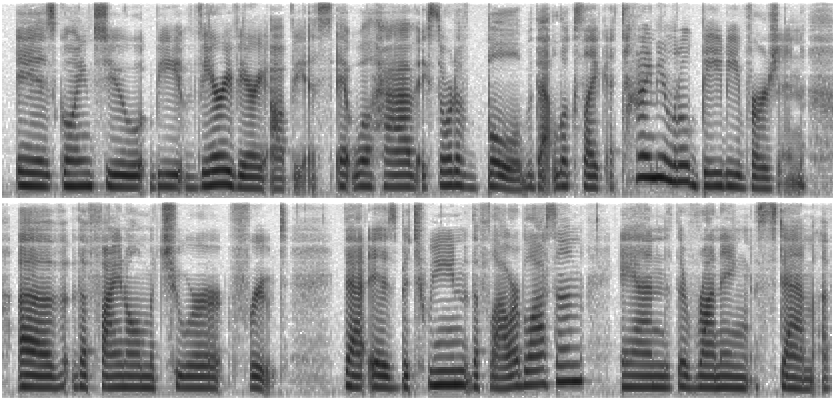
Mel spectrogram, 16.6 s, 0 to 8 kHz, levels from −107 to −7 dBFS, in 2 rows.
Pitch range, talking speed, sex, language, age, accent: 165-190 Hz, 135 wpm, female, English, 20-39, American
